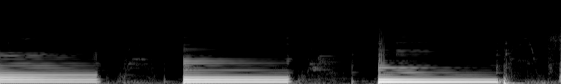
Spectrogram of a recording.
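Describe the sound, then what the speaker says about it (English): A single bass note, an A, played three times in turn on different strings up the neck of a 5-string bass, each sustained about a second and cut off, with short quiet gaps between. "if we take this A on the 2nd fret of the G string and we play it up the neck on the different strings"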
